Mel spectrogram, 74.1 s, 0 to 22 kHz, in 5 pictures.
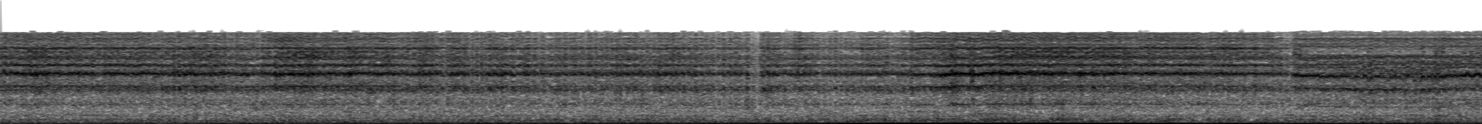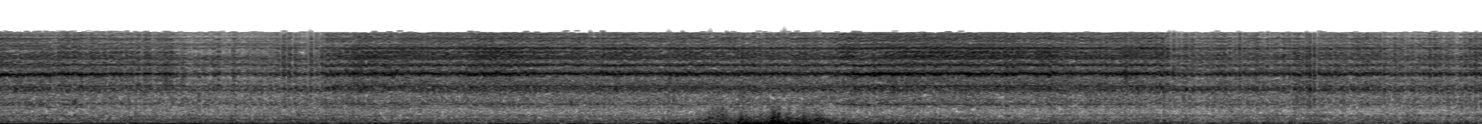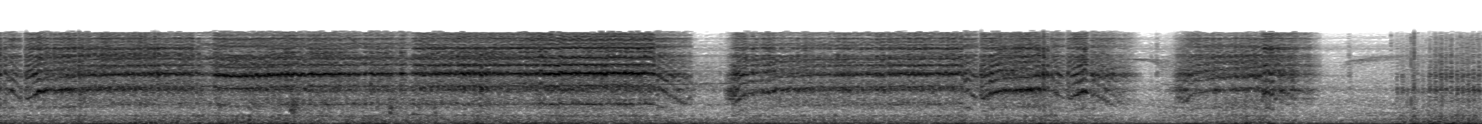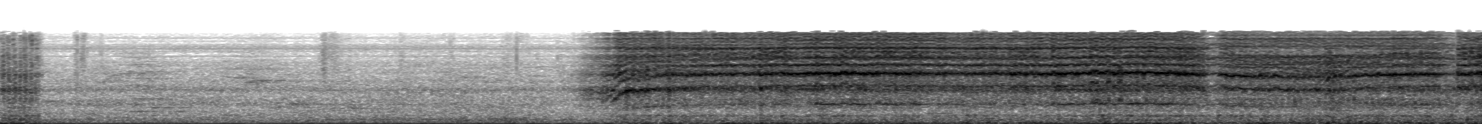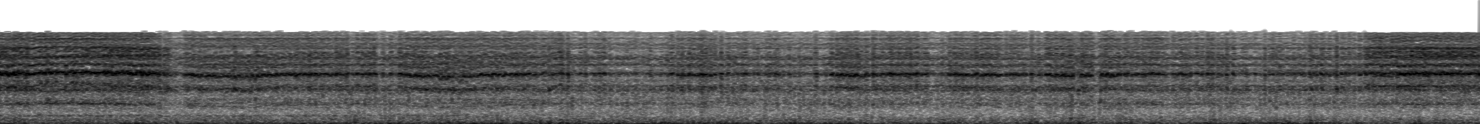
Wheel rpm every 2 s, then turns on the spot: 170, 160, 170, 170, 170, 170, 160, 170, 170, 170, 170, 170, 170, 160, 160, 160, 160, 160, 90, 160, 80, 40, 10, 0, 0, 90, 160, 170, 160, 160, 160, 160, 170, 170, 170, 170, 170.
44-46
